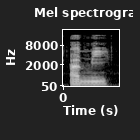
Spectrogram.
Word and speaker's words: amis: Okay, but then technically you pronounce it the same way. So singular form, ami. Plural form, you add this S, but it's ami as well.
